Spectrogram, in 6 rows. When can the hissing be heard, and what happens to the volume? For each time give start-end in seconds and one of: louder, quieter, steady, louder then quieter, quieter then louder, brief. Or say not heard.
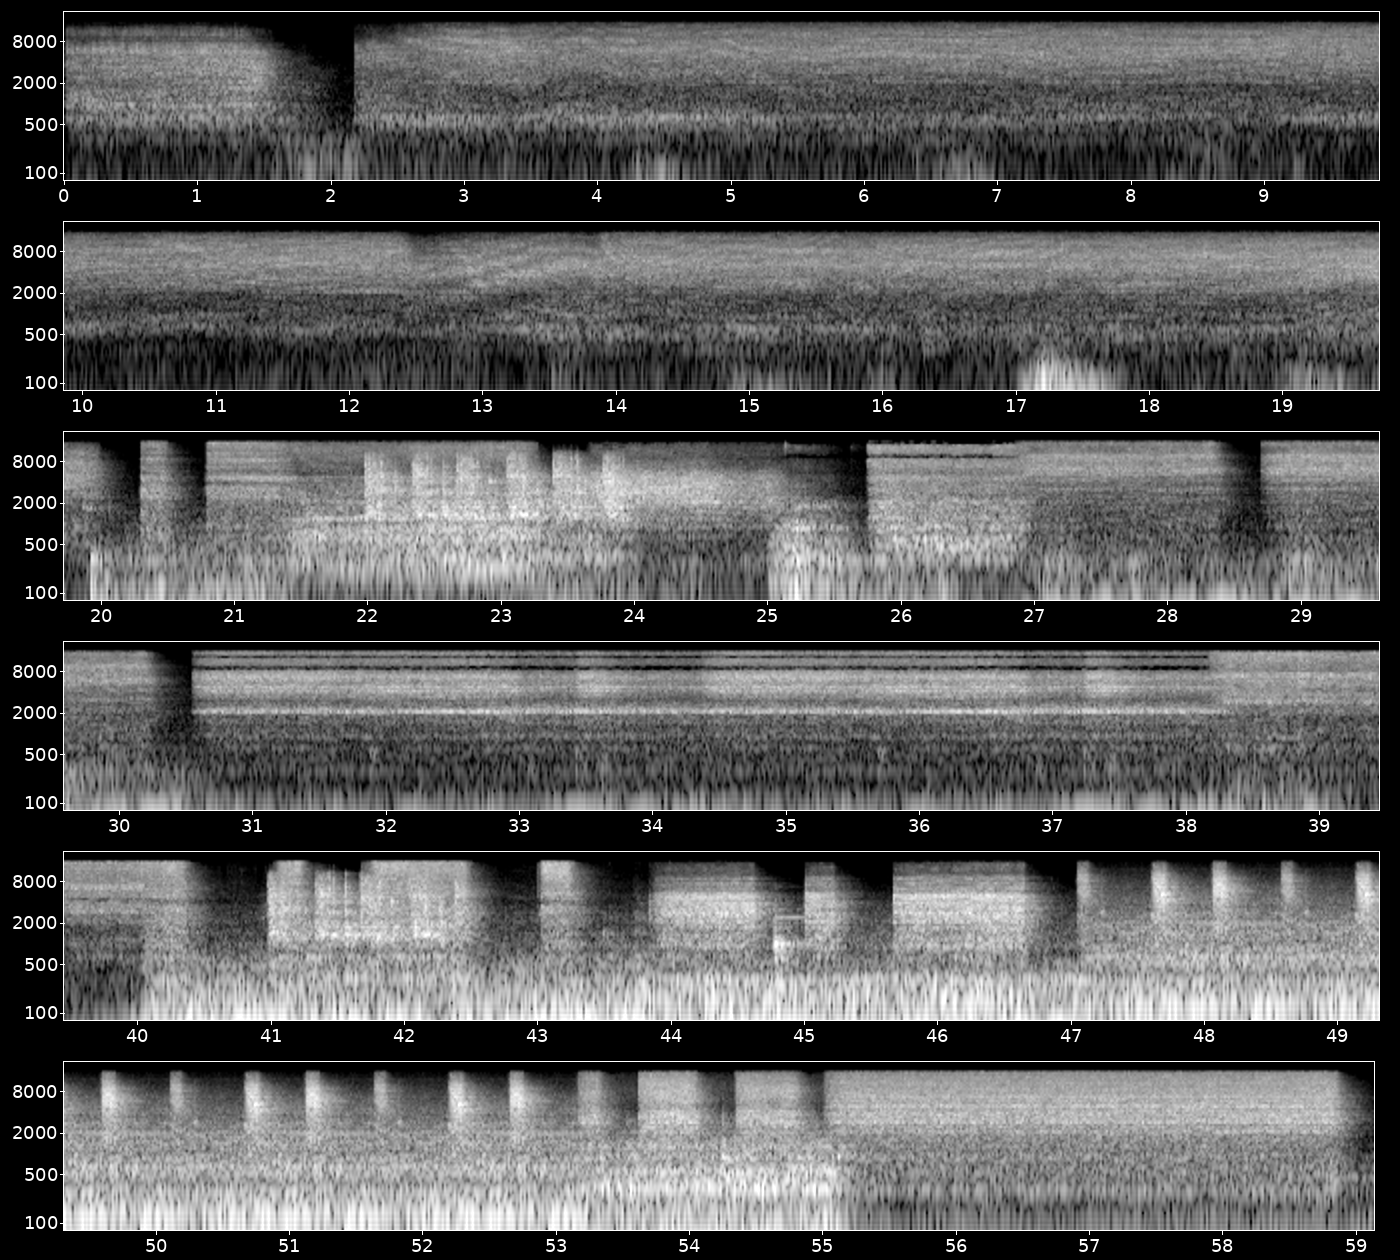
0.0-59.0 louder.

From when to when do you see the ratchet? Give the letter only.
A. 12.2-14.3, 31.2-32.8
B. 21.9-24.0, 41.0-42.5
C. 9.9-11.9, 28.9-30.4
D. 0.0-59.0
B.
